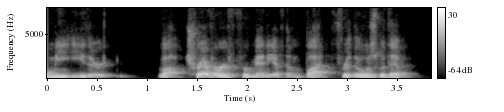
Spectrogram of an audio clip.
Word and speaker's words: Trevor: saying but students often call me either well Trevor for many of them but for those with a pronunciation in different ways I've often been called either Mr. Travel or Mr. Trouble.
